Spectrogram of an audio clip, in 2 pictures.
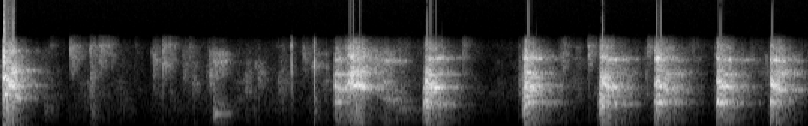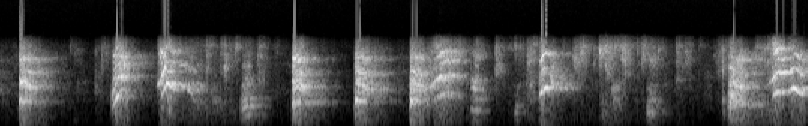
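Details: Cocker spaniels, three dogs, bark while begging to be taken for a walk. A few soft yips open, then a long run of about twenty punchy barks follows at a quick, slightly uneven pace.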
